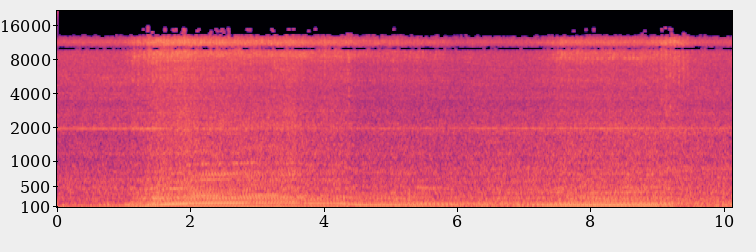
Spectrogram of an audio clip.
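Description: A 1967 Camaro's 350 V8 with dual exhaust running on the road, heard from inside the car with road noise. The engine note climbs about a second in and holds, eases off at about four seconds, then climbs again near eight seconds before settling back.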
